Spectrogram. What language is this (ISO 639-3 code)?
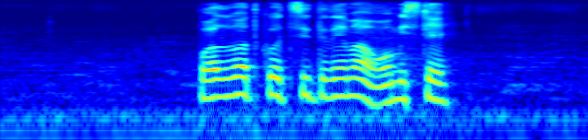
nep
